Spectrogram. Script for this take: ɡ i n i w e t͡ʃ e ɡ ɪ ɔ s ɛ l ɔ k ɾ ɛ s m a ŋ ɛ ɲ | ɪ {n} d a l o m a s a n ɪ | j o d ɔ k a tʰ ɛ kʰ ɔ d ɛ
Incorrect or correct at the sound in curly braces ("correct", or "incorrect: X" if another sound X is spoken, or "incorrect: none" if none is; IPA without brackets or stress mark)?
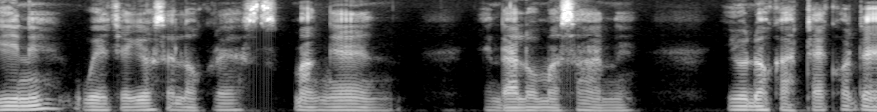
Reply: correct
